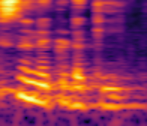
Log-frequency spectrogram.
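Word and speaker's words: synecdoche: जैसे वो जो मैंने आपको क्रिकेट वाला एग्जाम्पल दिया था वो यहाँ आया मिलेगा, वो थी सिनक डकी। इसकी प्रोनाउंसिएशन ध्यान से देखिएगा, क्या बोलते हैं इसको?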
